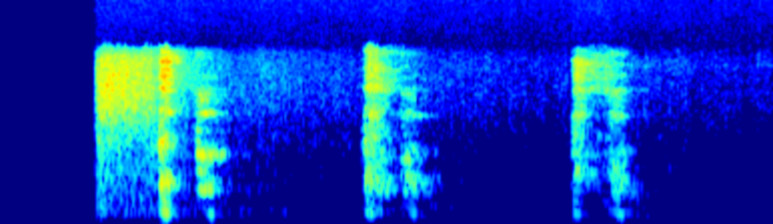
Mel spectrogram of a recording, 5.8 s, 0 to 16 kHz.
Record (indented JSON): {
  "three_cough_length": "5.8 s",
  "three_cough_amplitude": 1511,
  "three_cough_signal_mean_std_ratio": 0.33,
  "survey_phase": "beta (2021-08-13 to 2022-03-07)",
  "age": "45-64",
  "gender": "Male",
  "wearing_mask": "No",
  "symptom_runny_or_blocked_nose": true,
  "symptom_shortness_of_breath": true,
  "symptom_fatigue": true,
  "symptom_headache": true,
  "symptom_other": true,
  "smoker_status": "Never smoked",
  "respiratory_condition_asthma": true,
  "respiratory_condition_other": false,
  "recruitment_source": "Test and Trace",
  "submission_delay": "1 day",
  "covid_test_result": "Positive",
  "covid_test_method": "RT-qPCR",
  "covid_ct_value": 21.6,
  "covid_ct_gene": "ORF1ab gene"
}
